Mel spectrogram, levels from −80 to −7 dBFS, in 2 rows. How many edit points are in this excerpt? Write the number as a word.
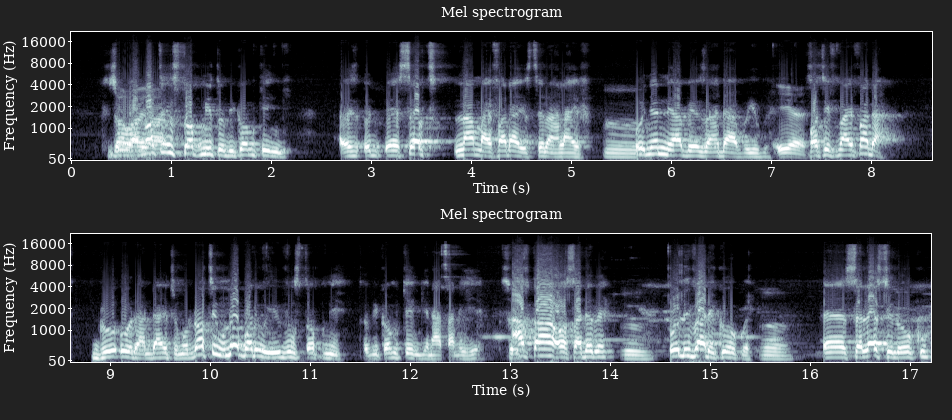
one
